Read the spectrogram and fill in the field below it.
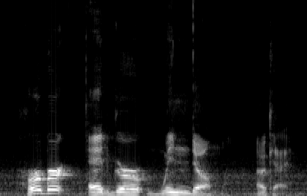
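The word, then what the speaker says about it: Wyndham: Herbert Edgar Windham. Okay, so I was trying to put the G from the Edgar in the Windham. Herbert Edgar Windham, a once human gentleman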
